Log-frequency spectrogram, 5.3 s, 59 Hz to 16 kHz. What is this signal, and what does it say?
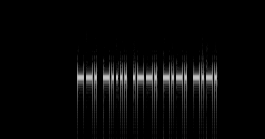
Morse code, heard as a keyed tone, about 28 wpm, 700 Hz. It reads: G6PCC
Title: DXCC-100 Call Signs - 5 Characters - 28wpm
